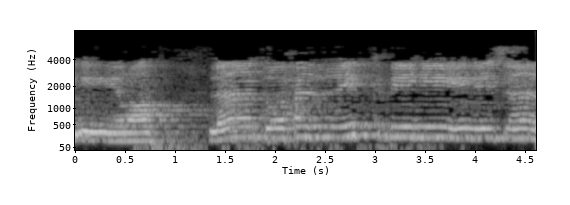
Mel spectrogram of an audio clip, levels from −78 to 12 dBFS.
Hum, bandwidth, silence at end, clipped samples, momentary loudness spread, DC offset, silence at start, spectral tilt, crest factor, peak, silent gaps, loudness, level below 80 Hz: none; 5.8 kHz; 0 s; under 0.1%; 6 LU; under 0.1%; 0 s; -10 dB/octave; 14 dB; -2 dBFS; none; -15 LUFS; -42 dBFS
